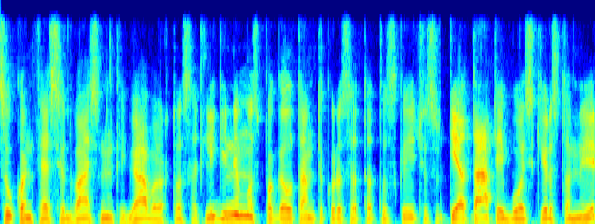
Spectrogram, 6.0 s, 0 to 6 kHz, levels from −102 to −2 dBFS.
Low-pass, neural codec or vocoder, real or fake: 5.4 kHz; none; real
